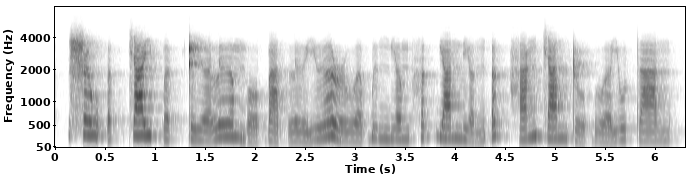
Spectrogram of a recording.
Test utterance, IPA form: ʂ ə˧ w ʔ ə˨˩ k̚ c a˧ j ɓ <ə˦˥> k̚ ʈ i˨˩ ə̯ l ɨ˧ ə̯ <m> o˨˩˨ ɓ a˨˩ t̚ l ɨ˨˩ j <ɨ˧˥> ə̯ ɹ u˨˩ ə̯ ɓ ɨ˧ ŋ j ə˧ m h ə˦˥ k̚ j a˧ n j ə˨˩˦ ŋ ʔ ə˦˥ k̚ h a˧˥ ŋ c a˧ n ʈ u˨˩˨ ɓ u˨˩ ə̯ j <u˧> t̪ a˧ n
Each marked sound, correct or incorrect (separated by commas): incorrect, correct, correct, correct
